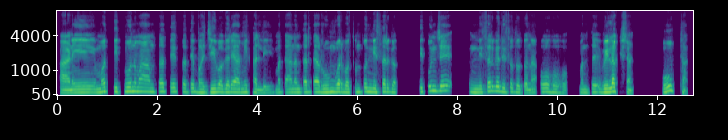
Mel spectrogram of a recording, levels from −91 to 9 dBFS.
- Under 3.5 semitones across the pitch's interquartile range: Yes, average, 3.0 semitones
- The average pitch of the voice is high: No, low, 135 Hz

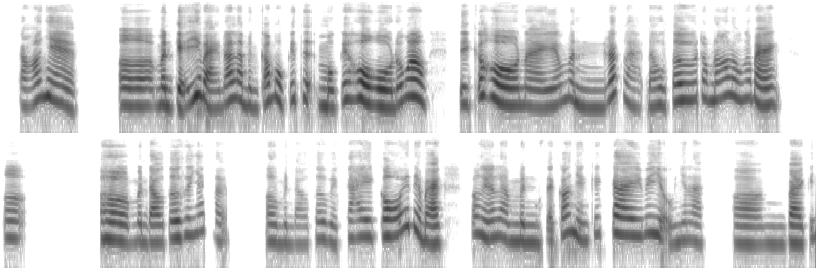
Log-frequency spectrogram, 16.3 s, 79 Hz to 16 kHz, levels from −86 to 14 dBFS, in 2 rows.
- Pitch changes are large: No, average, 4.5 semitones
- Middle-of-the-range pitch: No, very high, 260 Hz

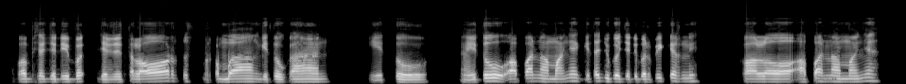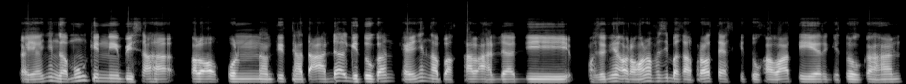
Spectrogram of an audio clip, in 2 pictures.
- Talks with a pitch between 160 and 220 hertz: No, low, 125 Hz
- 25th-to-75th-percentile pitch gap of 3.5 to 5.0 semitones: No, narrow, 2.4 semitones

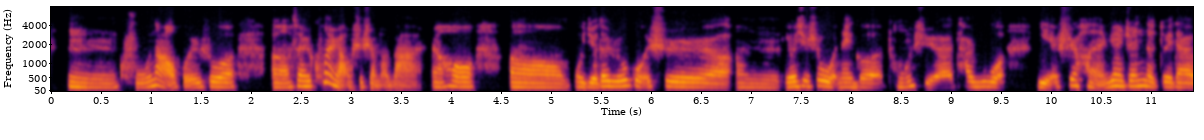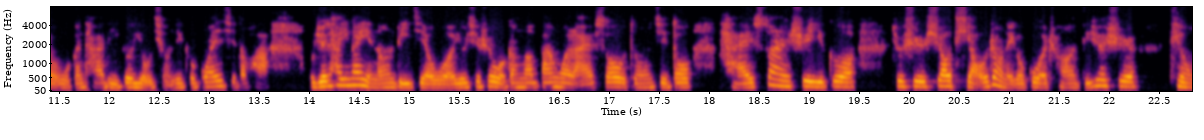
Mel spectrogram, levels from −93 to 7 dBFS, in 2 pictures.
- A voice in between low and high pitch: Yes, medium, 165 Hz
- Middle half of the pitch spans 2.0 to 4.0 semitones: Yes, average, 3.2 semitones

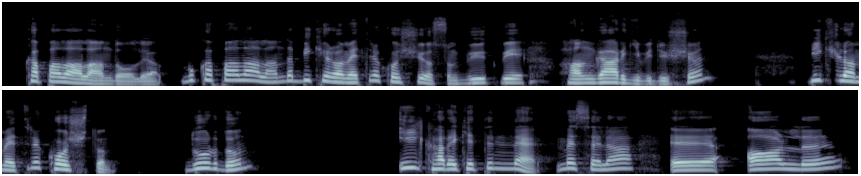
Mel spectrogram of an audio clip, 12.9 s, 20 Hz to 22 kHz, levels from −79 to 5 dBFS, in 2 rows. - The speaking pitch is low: No, high, 190 Hz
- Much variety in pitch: Yes, wide, 6.2 semitones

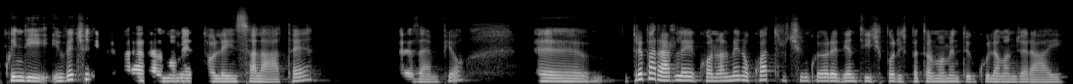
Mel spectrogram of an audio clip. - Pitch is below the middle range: No, medium, 155 Hz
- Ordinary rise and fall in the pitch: Yes, average, 4.9 semitones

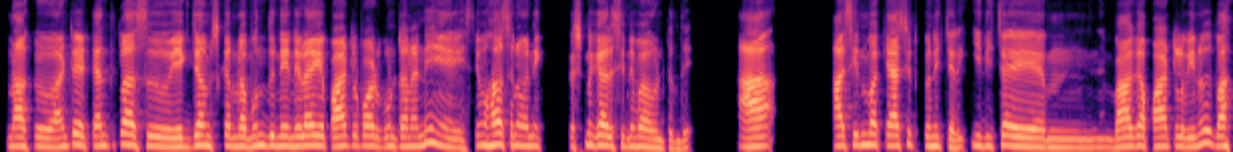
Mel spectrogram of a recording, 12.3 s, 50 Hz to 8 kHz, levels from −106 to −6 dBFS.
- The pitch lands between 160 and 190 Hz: Yes, medium, 185 Hz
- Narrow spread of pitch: Yes, narrow, 1.7 semitones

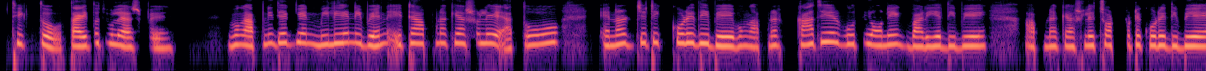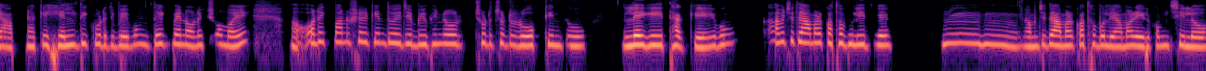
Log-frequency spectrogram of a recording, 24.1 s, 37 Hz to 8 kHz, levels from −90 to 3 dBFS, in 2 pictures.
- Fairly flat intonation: No, average, 3.1 semitones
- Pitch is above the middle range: Yes, very high, 275 Hz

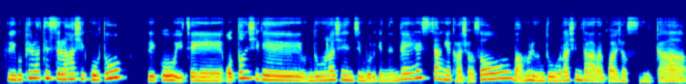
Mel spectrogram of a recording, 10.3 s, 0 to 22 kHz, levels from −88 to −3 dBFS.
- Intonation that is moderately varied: No, wide, 5.9 semitones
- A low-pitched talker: No, high, 195 Hz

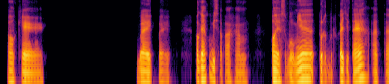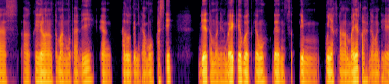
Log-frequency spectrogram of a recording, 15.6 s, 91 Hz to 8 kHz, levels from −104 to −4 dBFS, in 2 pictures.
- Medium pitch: No, very low, 90 Hz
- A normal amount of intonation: No, narrow, 1.4 semitones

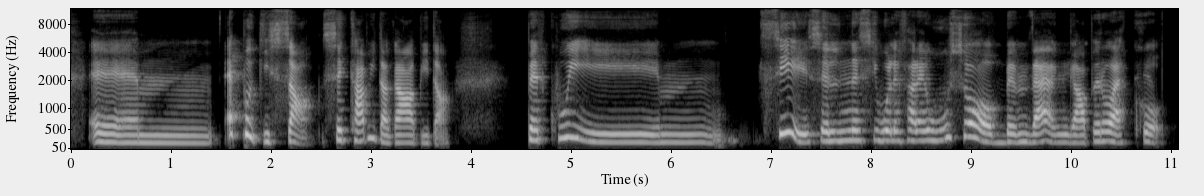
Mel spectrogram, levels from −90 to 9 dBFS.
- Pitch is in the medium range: No, high, 200 Hz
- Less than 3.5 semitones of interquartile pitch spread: No, average, 4.3 semitones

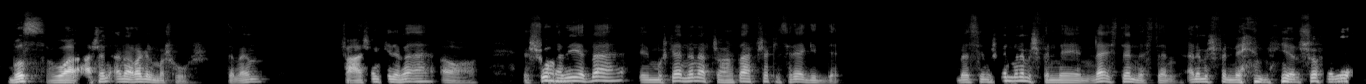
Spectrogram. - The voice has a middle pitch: No, low, 120 Hz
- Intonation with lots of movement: Yes, wide, 5.8 semitones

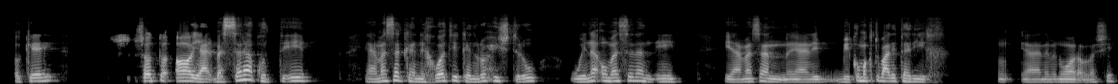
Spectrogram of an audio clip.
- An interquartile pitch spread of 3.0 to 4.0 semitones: No, average, 4.5 semitones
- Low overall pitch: No, medium, 145 Hz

